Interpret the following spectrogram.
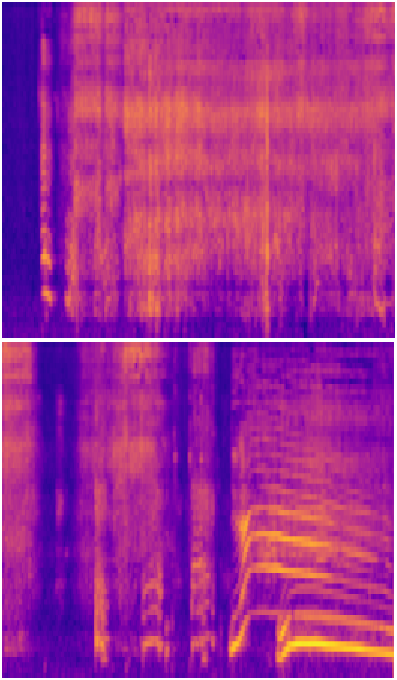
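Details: A newborn baby's nose is cleared with saline and a cheap manual nasal aspirator: a long hissing, gurgling rush of suction, a short pause, then the infant cries loudly; nasal mucus suctioned.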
